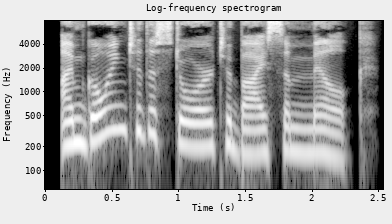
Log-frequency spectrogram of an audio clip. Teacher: Notice how certain words are stressed. Going, store, buy, milk.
